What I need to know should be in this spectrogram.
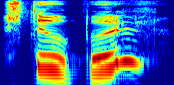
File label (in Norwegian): "stupul", hemsedalsmaalet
